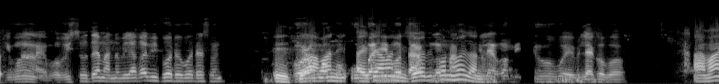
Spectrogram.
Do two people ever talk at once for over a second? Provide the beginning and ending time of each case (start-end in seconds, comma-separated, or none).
2.9-4.9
